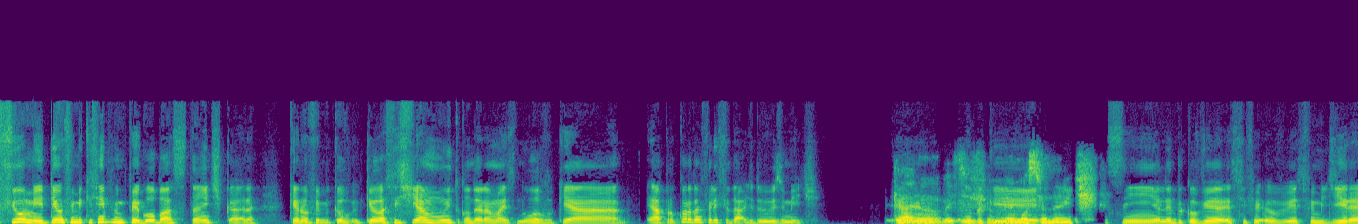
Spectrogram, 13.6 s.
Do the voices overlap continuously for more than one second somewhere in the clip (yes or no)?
yes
